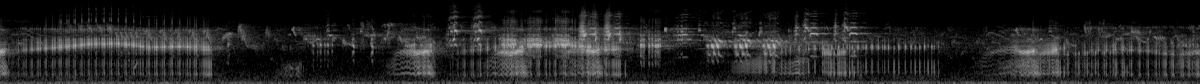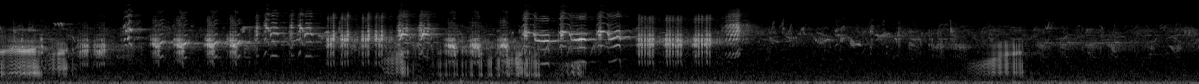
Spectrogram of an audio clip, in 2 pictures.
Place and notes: Gmina Tykocin, Poland - great reed warbler and marsh frogs soundscape ...
Kiermusy ... great reed warbler singing ... frog chorus ... sort of ... pond in hotel grounds ... open lavalier mics either side of a furry tennis bat used as a baffle ... warm sunny early morning ...
Kiermusy, Poland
